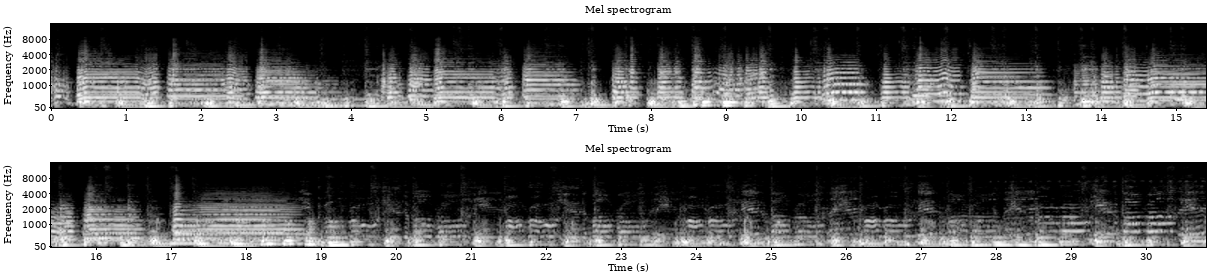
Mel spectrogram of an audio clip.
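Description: Live brass-and-guitar band playing an instrumental break: trombone and trumpet carry the tune over sousaphone bass and strummed archtop guitar. About nineteen seconds in the horns drop out, leaving guitar and sousaphone.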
